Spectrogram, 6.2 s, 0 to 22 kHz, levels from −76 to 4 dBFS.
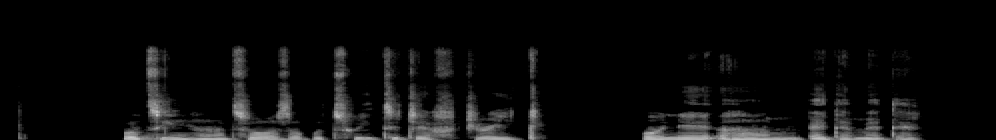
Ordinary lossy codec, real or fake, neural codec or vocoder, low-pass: none; real; none; 14.4 kHz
